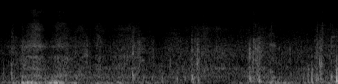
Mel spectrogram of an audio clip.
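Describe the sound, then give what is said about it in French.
Faint footsteps scuffing and stepping over rocks while climbing toward a mountain pass in canyon terrain, a few irregular, soft steps with light gritty scrapes. “On grimpe des roches pour arriver au sommet de la passe, en fait.”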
